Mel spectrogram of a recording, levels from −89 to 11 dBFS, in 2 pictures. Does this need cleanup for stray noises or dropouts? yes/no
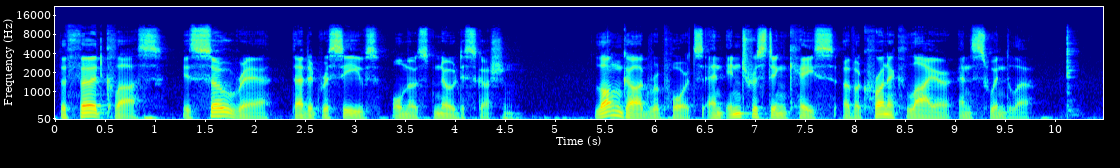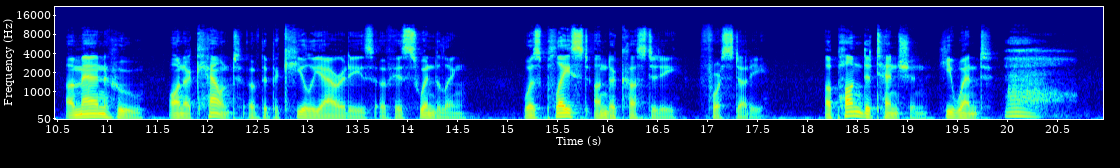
yes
